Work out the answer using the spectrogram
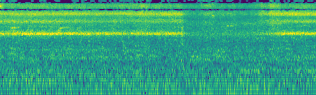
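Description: Long Island Rail Road electric multiple-unit train rolling past, a steady rumble of wheels on rail. A thin high whine rides on top, drops out about halfway through and comes back near the end.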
